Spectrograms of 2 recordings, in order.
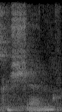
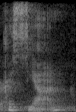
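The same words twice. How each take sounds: First: The name is said with English pronunciation. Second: The name is said with French pronunciation.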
